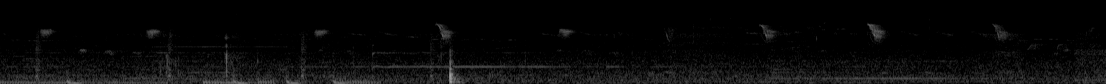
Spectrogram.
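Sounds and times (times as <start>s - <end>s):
faint outdoor background noise: 0.0s - 11.0s
small birds chirping: 0.0s - 11.0s.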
